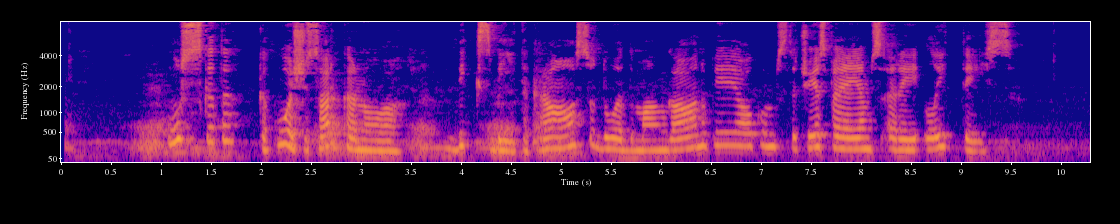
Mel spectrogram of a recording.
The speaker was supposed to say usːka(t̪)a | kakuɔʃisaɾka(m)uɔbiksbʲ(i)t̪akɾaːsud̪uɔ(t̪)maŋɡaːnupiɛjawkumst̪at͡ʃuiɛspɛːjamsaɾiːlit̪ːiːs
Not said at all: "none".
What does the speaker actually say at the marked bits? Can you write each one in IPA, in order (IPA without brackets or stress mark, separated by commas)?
t̪, n, iː, d̪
